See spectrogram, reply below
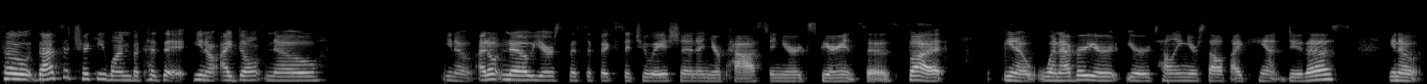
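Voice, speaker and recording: A woman's voice: lowish voice, normal speed, no room sound, dull audio. A woman psychologist answering questions in a webinar, thoughtful, with many "you know" fillers. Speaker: psychologist guest speaker.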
